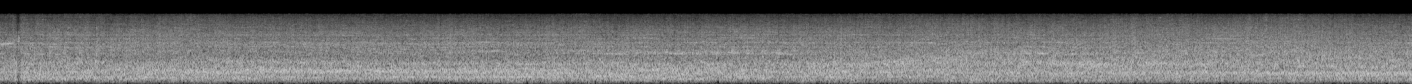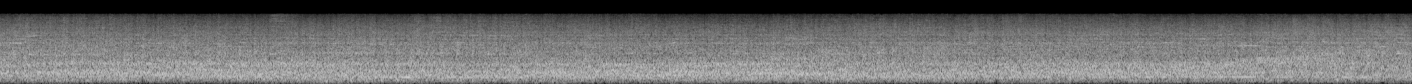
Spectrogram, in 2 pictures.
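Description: Freight train tank cars rolling past close by: a steady loud rumble and rattle of steel wheels on the rails, with faint high wheel squeals here and there.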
